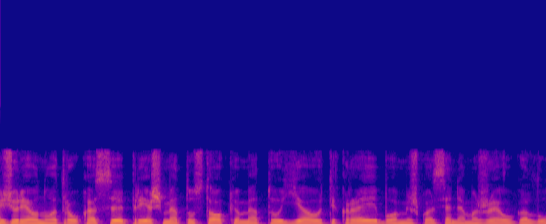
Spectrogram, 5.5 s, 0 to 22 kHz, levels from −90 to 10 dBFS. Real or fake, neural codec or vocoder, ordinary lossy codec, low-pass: real; none; MP3, 64 kbps; 7.2 kHz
